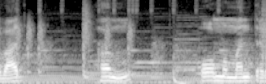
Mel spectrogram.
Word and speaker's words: ओम: कम 3 बार करेंगे और जब आप ओ बोलेंगे तो आपका मुंह खुला होगा और जब ओम में म की उच्चारण को आप अपने तालु से स्पष्ट करेंगे तो आपका मुख द्वार बंद हो जाएगा।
